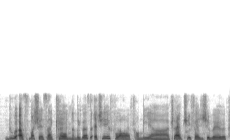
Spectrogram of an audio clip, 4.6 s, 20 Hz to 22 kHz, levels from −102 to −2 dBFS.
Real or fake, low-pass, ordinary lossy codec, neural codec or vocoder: fake; 7.2 kHz; none; codec, 24 kHz, 1.5 kbps, HILCodec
